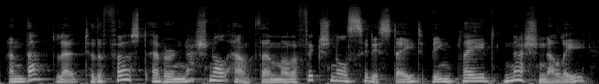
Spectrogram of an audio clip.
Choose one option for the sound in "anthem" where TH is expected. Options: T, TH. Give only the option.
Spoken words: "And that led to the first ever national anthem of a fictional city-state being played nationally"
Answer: TH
